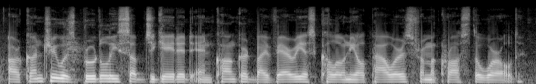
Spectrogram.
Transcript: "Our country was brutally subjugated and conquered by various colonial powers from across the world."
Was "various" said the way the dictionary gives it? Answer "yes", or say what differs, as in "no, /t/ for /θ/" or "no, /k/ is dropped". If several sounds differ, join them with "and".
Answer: yes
